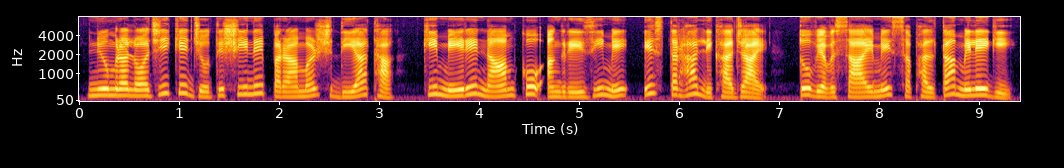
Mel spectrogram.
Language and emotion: Hindi, neutral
